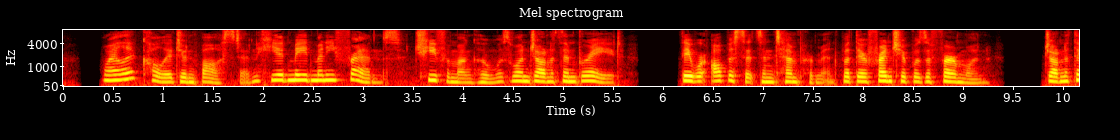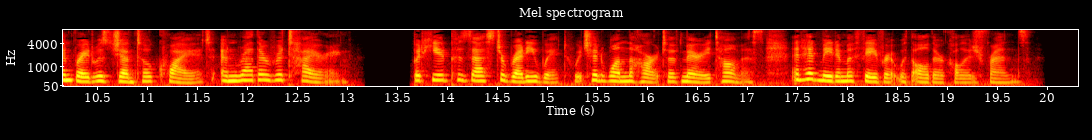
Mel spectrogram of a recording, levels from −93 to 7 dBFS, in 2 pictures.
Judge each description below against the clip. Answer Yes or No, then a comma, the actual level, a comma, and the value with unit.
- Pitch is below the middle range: No, high, 205 Hz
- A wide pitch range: No, average, 4.1 semitones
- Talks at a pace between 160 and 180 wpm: No, average, 190 wpm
